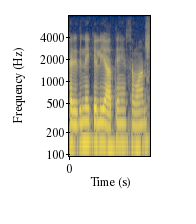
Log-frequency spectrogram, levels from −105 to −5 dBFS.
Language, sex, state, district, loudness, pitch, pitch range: Hindi, male, Chhattisgarh, Kabirdham, -17 LUFS, 135 Hz, 130-140 Hz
